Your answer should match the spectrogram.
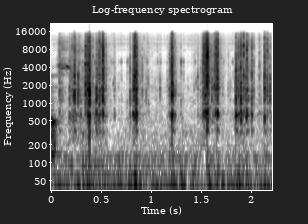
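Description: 3x3 Rubik's cube layers being turned fast in quick succession, the plastic pieces clicking sharply several times a second as a move sequence is run through.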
